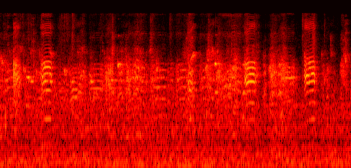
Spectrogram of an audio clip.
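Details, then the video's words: A male double-barred finch in show training, held in a show cage, sings soft, nasal, buzzy notes in quick uneven high-pitched bursts broken by short pauses, with faint fluttering behind. "Owl finch in training"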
